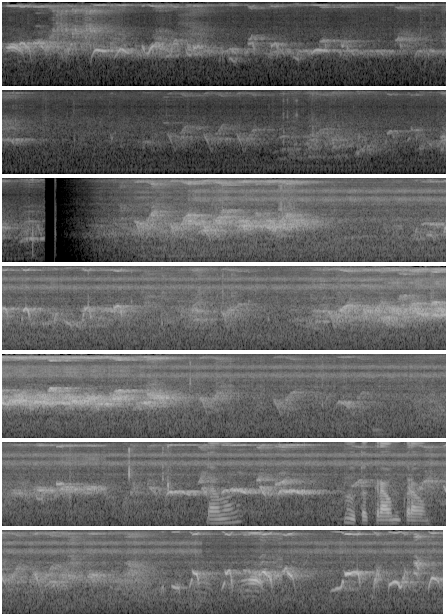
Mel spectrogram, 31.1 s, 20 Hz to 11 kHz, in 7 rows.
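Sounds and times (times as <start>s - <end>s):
birds chattering and calling: 5.6s - 9.3s, 9.9s - 31.0s.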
